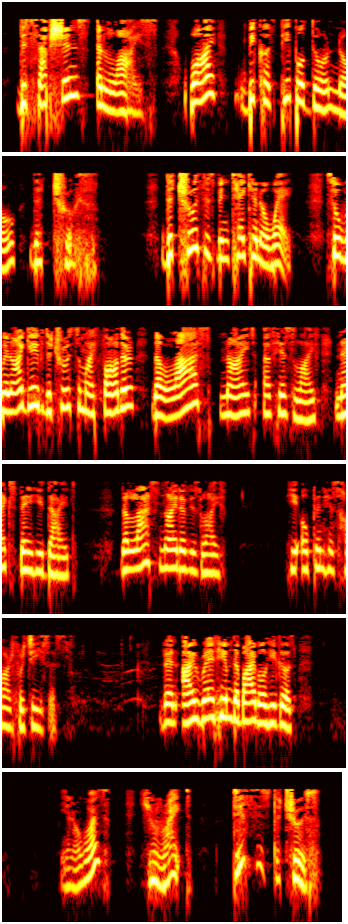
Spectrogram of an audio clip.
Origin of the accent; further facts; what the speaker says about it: Iran; moved away; They are as lost as I was when I came from Iran.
